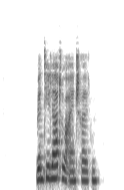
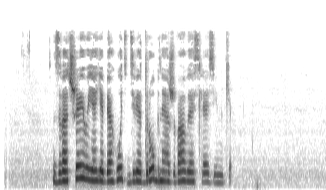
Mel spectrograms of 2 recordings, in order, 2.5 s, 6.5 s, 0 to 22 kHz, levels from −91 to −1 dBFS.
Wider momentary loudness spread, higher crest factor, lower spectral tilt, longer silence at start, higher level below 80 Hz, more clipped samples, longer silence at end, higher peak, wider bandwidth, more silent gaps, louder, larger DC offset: second, 11 LU vs 14 LU; about the same, 18 dB vs 22 dB; about the same, -4 dB/octave vs -4.5 dB/octave; second, 0.7 s vs 1.05 s; about the same, -70 dBFS vs -72 dBFS; neither; second, 0.55 s vs 1.95 s; second, -10 dBFS vs -4 dBFS; second, 9.4 kHz vs 11.5 kHz; neither; second, -27 LUFS vs -24 LUFS; neither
